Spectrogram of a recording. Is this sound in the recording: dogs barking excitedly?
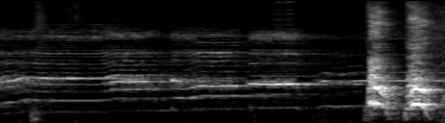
yes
